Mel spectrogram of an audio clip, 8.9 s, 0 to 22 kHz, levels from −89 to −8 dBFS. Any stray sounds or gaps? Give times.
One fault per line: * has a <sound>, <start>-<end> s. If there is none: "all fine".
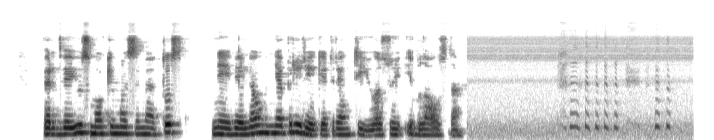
* has a laugh, 6.9-8.5 s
